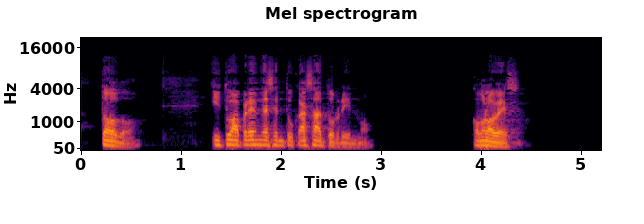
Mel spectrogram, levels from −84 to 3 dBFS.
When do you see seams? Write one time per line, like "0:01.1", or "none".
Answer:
none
